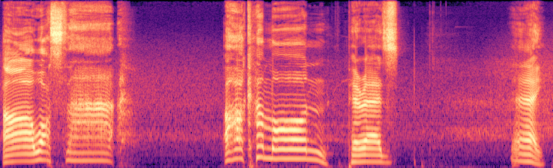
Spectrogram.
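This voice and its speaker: A man giving casual commentary on a football video game in short reactive fragments, his voice strained and a little hoarse. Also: on the high side, very slow, pauses often, fairly bright tone. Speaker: gaming channel host.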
